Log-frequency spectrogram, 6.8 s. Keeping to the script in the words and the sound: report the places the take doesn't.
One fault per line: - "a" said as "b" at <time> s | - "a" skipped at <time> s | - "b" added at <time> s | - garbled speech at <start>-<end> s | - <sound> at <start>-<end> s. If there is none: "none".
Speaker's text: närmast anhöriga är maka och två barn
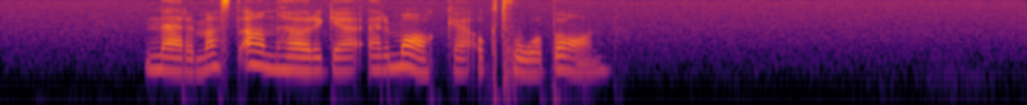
none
